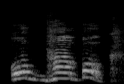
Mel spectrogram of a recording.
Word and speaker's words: অধ্যাপক: অধ্যাপক, অধ্যাপক, এই যে ধয়ের সাথে জফলা আছে, তার অয়ের উচ্চারণটা কিসের মতো হবে, অয়ের উচ্চারণটা ও এর মতো হবে।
